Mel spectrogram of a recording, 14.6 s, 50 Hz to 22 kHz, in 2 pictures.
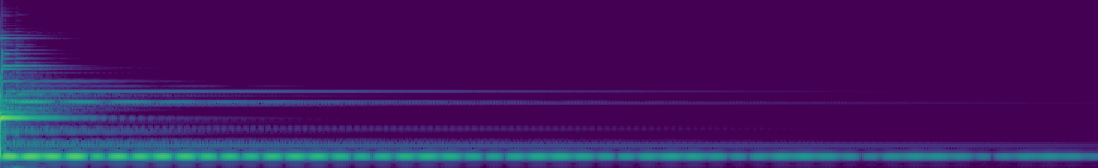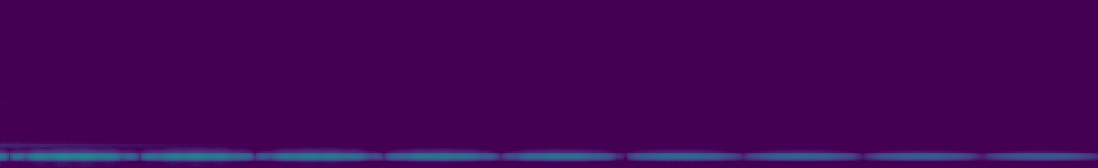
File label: Gamelan E3; Gamelan Chromatic One Hits Long 24 Bit; gravityharps; timbrebox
